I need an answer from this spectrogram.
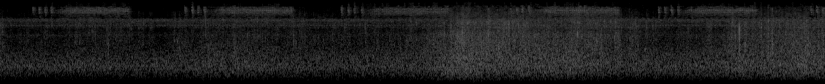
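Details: High, buzzy cricket chirps from a summer meadow, coming in spaced bursts every few seconds while a gentle breeze swells and fades in the background.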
